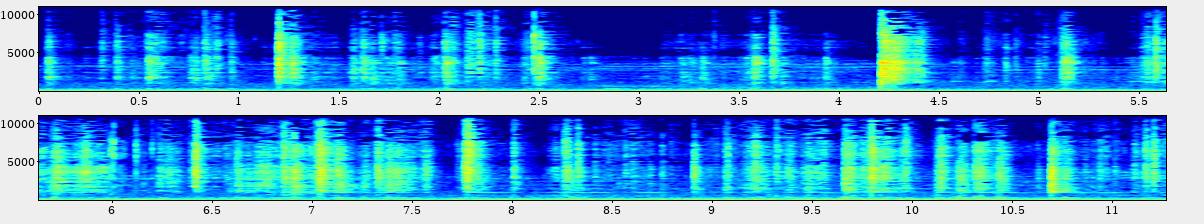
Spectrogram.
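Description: Metal carburetor parts clicking and clinking against each other and against a metal pan as they are handled. The clicks are irregular, with two loud knocks about a second in and about four seconds in and quicker clusters after about six seconds, over a steady low hum.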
